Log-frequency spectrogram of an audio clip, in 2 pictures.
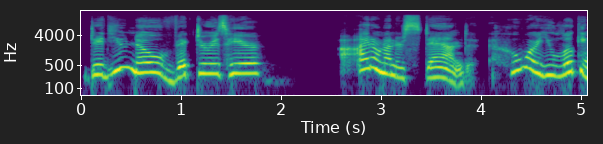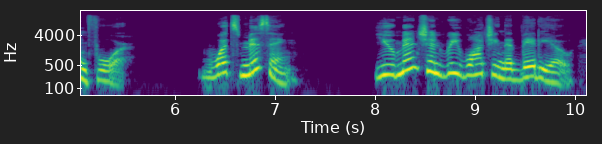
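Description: A woman's voice: on the high side, no room sound, studio quality. A woman playing a young female detective in a video game, asking inquisitive, direct, persistent questions. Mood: concerned, questioning. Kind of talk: video game dialogue lines, investigative questioning.

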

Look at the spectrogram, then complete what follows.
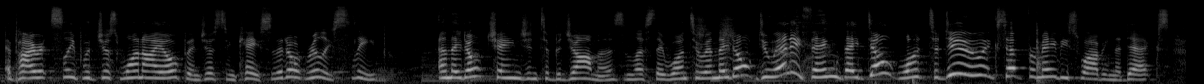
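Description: A high-voiced woman tells a story to young children. She is dramatic and animated, inviting them to repeat lines as she goes. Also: moderate pace, faint music behind. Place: children's library story room with an audience, indoors.

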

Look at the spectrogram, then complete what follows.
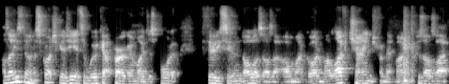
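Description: A man in his thirties with a New Zealand accent, telling his story as a podcast guest on a video call, animated and jokey. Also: medium pitch, fast, noisy background. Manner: animated, gestures a lot, jokey. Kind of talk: casual storytelling. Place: small room indoors. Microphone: video call with desk mic. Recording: echoey room.

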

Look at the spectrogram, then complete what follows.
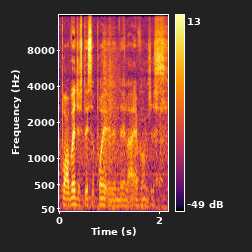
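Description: A man's voice: lowish voice, flat delivery, gravelly, noisy background. A young man with an English accent, a football player answering post-match questions casually outdoors at night. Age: young adult. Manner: casual, quick, lots of fillers.

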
